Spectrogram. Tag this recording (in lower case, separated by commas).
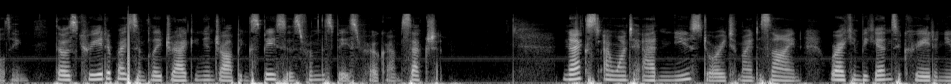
speech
